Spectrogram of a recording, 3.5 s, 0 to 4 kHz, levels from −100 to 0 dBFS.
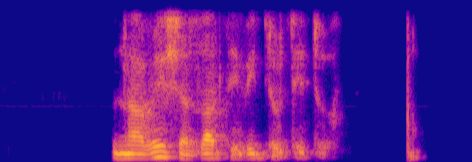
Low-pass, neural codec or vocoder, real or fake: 3.6 kHz; codec, 16 kHz, 4 kbps, X-Codec, HuBERT features, trained on LibriSpeech; fake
